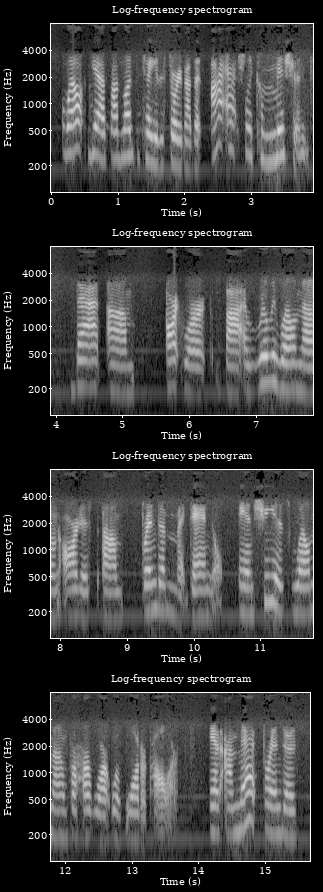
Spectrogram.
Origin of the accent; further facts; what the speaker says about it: Washington, Georgia, United States; the little country church I grew up in in Washington, Georgia. I grew up in the rural part of Wilkes County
